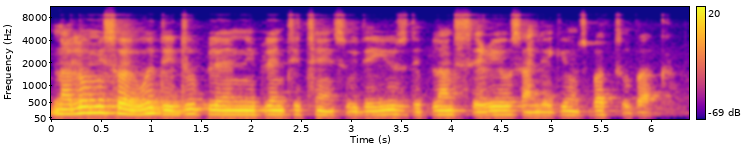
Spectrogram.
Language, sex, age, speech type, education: Nigerian Pidgin, female, 30-45, spontaneous, tertiary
